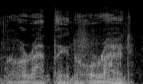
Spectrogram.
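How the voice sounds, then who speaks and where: ASMR roleplay casting: male actor as attentive, coaxing boss, very low slow voice, noisy background. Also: heavily acted. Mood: genial, attentive. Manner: unhurried, coaxing, repeats his phrases. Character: genial, attentive male boss, courting his dinner date.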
